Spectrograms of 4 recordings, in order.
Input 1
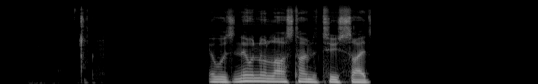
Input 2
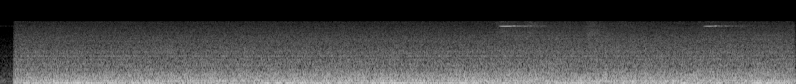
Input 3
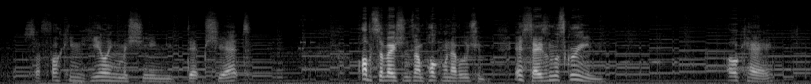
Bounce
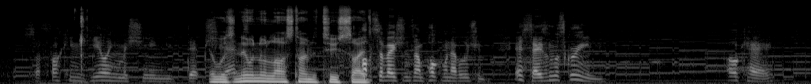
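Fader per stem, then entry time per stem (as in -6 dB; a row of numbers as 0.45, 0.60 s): +1.5 dB, off, -9.0 dB; 0.00 s, off, 0.00 s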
